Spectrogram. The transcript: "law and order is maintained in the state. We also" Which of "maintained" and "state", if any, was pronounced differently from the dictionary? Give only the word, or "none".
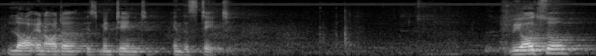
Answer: none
